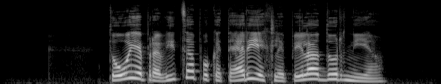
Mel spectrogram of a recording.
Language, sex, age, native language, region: Slovenian, female, 18-29, Slovenian, Central Slovenia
